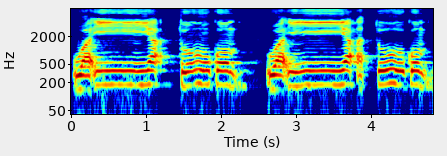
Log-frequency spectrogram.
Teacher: نون نہیں پڑھا جاتا کیونکہ یا پر شد آیا ہے، اور ادھر غنہ بھی کریں گے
